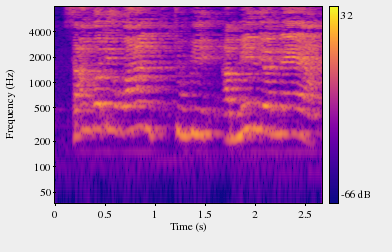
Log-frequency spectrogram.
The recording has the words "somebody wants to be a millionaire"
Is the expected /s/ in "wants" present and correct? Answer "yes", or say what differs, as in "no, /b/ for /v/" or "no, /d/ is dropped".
no, /s/ is dropped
